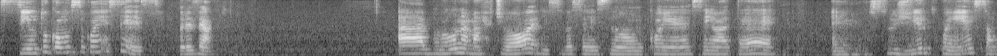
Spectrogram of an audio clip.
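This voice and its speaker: A soft-spoken woman talks at a very slow pace. Noticeable background noise can be heard. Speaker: vlogger. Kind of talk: casual vlog chat. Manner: hesitant, with fillers.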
